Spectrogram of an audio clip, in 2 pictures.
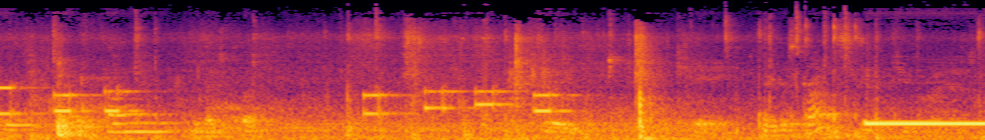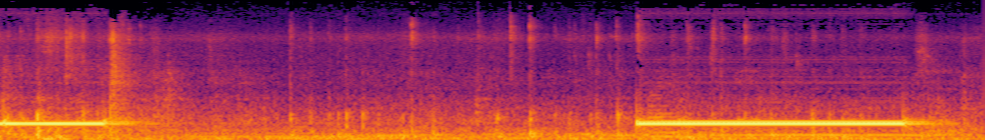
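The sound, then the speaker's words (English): A telephone number is dialed during a meeting: a few short keypad tones come first, then two long, steady dial tones separated by a pause, over a busy background with low voices. “Hopefully I dial the right number, right?”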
